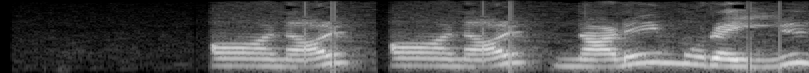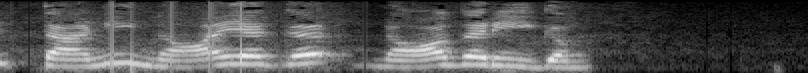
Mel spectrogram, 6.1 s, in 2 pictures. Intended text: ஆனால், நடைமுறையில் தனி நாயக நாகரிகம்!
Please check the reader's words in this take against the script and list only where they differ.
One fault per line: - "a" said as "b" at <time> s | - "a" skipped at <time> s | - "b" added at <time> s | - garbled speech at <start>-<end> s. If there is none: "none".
- "ஆனால்" added at 1.5 s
